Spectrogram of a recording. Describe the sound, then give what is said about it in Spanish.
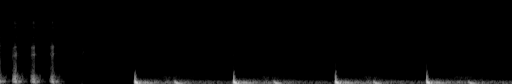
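A muffled, low heartbeat thuds steadily, four double-pulsed beats about a second apart over a dull rumble, after three quick sharp taps at the start; an old man's heart still beating beneath a heavy mattress. “Pero el corazón siguió latiendo, con un sonido ahogado.”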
